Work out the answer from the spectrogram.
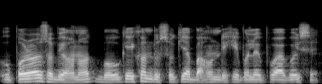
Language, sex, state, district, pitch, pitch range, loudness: Assamese, male, Assam, Kamrup Metropolitan, 115 Hz, 110-120 Hz, -16 LUFS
